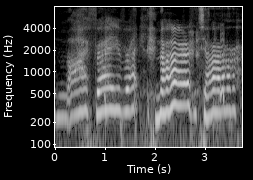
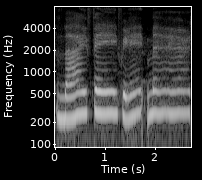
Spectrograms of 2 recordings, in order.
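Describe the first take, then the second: First: Slow, drawn-out podcast intro; podcast host voice. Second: Slow, soft drawn-out intro; breathy true crime host delivery; podcast host voice. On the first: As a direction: stretch it like a true crime host. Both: Retold or imitated. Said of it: "That's what that voice sounds like".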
